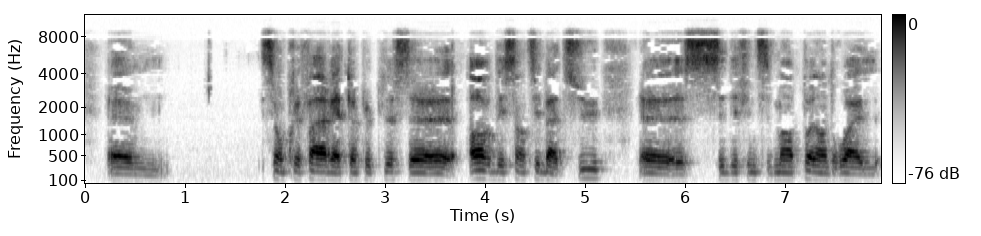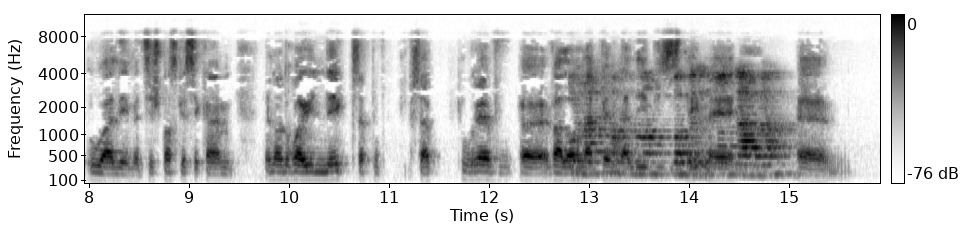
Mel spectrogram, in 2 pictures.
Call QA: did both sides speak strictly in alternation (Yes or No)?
No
